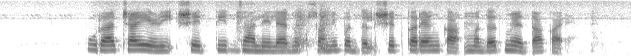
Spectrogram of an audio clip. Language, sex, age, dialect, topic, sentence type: Marathi, female, 18-24, Southern Konkan, agriculture, question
